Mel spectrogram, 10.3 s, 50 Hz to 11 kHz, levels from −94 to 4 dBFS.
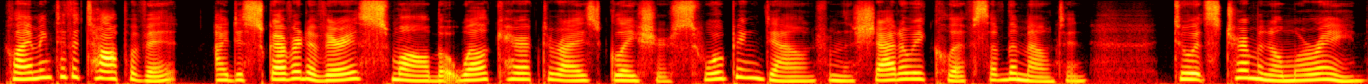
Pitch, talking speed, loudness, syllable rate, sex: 215 Hz, 165 wpm, -19 LUFS, 4.9 syllables/s, female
